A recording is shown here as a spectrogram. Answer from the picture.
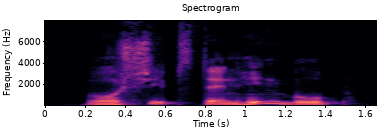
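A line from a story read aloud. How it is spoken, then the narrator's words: Laughing loudly. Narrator (German): lachte laut und sagte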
